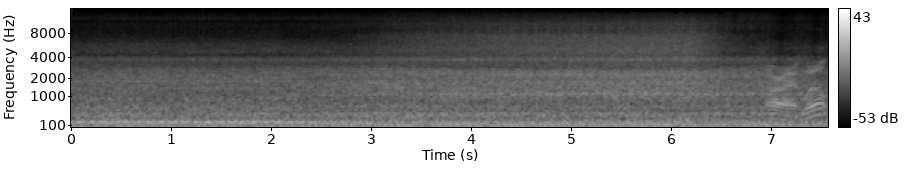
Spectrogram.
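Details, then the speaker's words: Ford F-150 5.4 Triton at start-up idle after a screaming serpentine belt complaint; smooth low rumble with no belt squeal and no knocking heard; normal idle, knock reportedly at high rpm low load yet to be recreated. "stting the engine not squealing that's fantastic all right knocking noise knocking noise I don't hear"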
